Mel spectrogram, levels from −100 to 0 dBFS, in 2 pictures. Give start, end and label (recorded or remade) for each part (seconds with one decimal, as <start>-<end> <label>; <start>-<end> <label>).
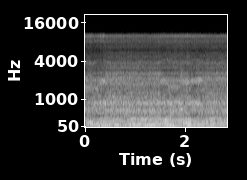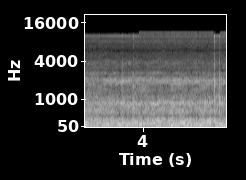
0.0-0.4 remade; 0.4-1.5 recorded; 1.5-2.4 remade; 2.4-3.1 recorded; 3.1-5.7 remade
